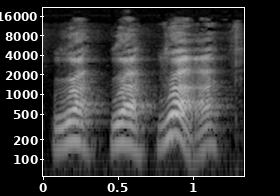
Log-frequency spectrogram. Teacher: saying the R sound where the tip of your tongue does not touch the roof of the mouth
